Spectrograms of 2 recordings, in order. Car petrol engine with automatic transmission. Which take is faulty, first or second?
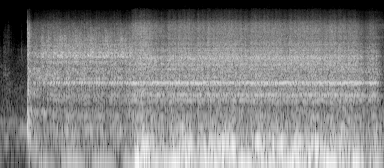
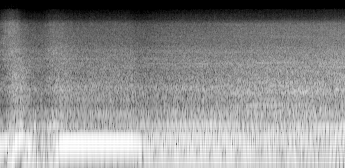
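first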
